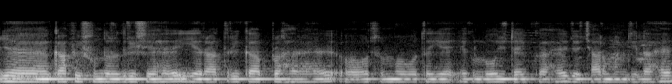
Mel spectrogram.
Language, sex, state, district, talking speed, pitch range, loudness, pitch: Hindi, male, Bihar, Saran, 195 wpm, 120-125 Hz, -17 LUFS, 125 Hz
